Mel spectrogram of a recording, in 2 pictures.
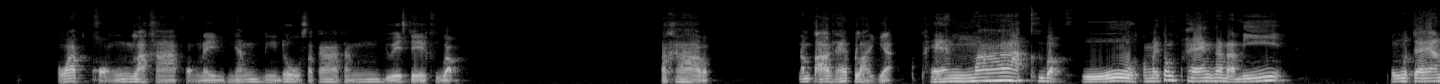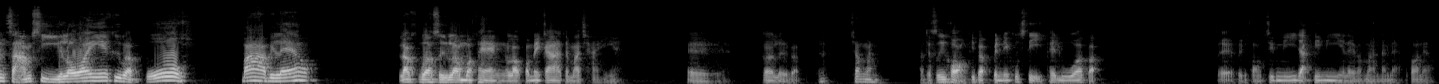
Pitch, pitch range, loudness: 110 Hz, 95-150 Hz, -21 LUFS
